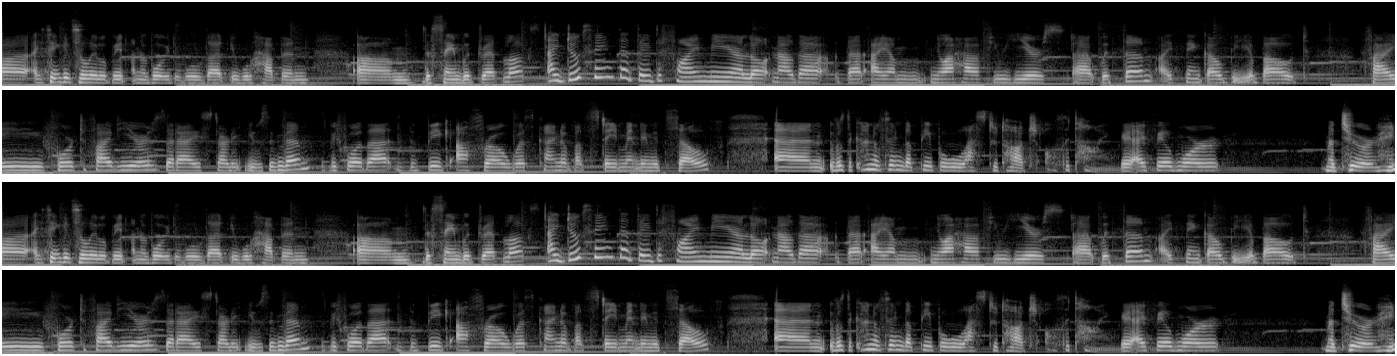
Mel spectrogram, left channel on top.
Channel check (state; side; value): identical; both; correlation 1.00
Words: think it's a little bit unavoidable that it will happen the same with dreadlocks. I do think that they define me a lot now that I am, I have a few years with them. I think I'll be about 4 to 5 years that I started using them. Before that, the big afro was kind of a statement in itself. And it was the kind of thing that people will ask to touch all the time. I feel more mature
